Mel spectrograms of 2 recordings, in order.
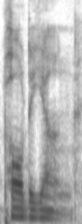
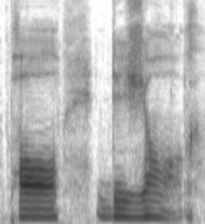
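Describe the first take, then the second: First: The second syllable begins with a Y sound. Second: The second syllable begins with a J sound. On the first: The speaker calls it right. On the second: The speaker calls it wrong.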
